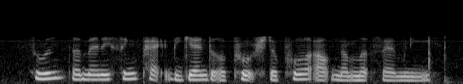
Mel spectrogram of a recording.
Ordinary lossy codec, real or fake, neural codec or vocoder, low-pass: none; real; none; 3.6 kHz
